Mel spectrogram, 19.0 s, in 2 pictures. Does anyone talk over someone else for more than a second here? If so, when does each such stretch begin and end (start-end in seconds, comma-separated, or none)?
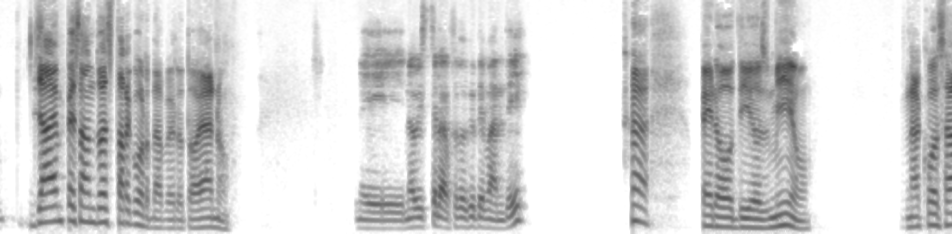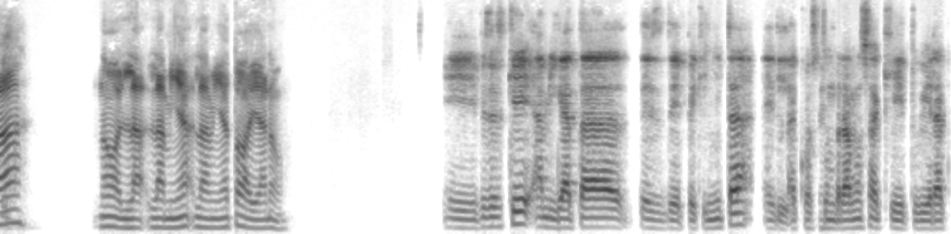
none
